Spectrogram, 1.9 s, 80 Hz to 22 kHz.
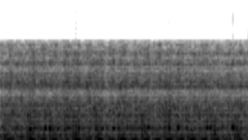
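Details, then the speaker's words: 1986 Honda TRX125 single-cylinder from a scrap yard, hotwired and run on a jump pack, fitted with a replacement carburetor. Steady, even idle thumping about eight times a second with no bottom-end noise; engine purrs and sounds healthy. "s good I don't hear any bottom end noise matter of fact she sounds real nice right she just purs"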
